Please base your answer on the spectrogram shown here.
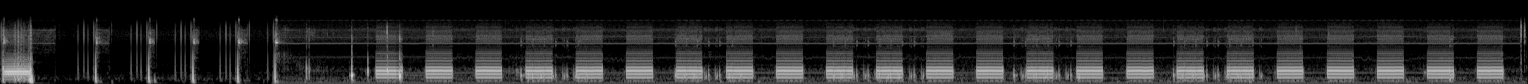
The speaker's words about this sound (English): You could hear some dialing over the reorder tone there.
